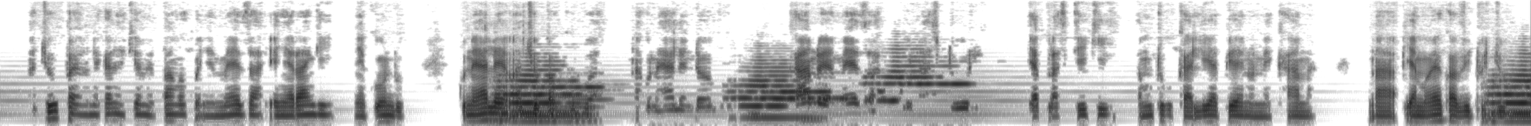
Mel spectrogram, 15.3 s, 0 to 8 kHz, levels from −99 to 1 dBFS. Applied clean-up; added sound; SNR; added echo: classical method spectral subtraction.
